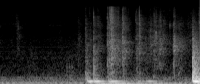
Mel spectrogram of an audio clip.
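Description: Tarot cards handled and shuffled, a few faint soft ticks, then a woman humming a low 'mm' for about a second.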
